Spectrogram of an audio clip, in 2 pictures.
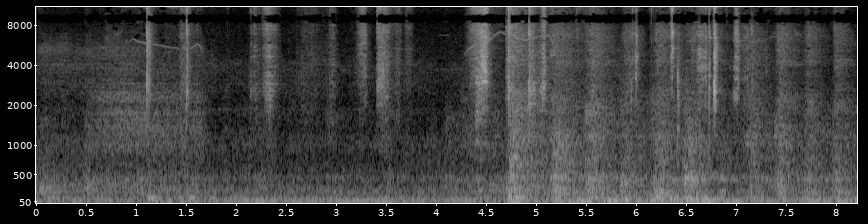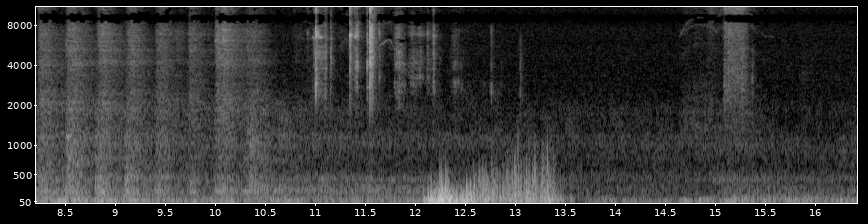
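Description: Handling noise of a small metal-cased resistor and a steel digital caliper: scattered light clicks and rustles as the parts and the caliper jaws are moved. About twelve seconds in comes a louder low thump lasting just over a second, the loudest sound.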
